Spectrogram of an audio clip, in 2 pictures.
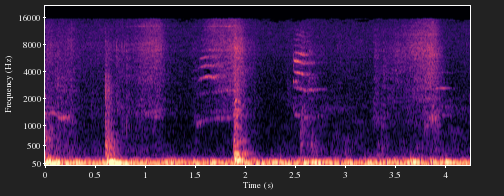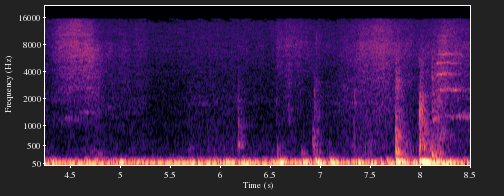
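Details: Kittens of Gaia, a foster mother cat, during a weigh-in on a live foster cam indoors: several faint, high, downward-sliding kitten mews scattered through the clip over a steady low hum, with a few knocks and thumps.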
